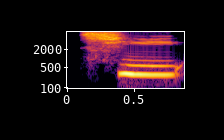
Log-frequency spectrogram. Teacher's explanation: Again, Q is TS with hangin.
